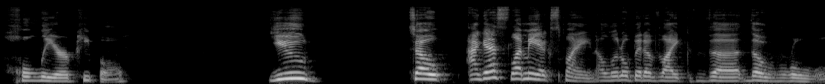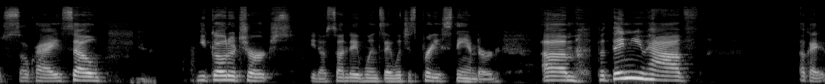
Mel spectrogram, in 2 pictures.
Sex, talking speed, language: female, 135 wpm, English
